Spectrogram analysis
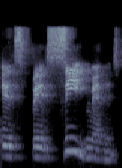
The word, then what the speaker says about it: especímenes: Espécimen para el singular, pero especímenes para el plural.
